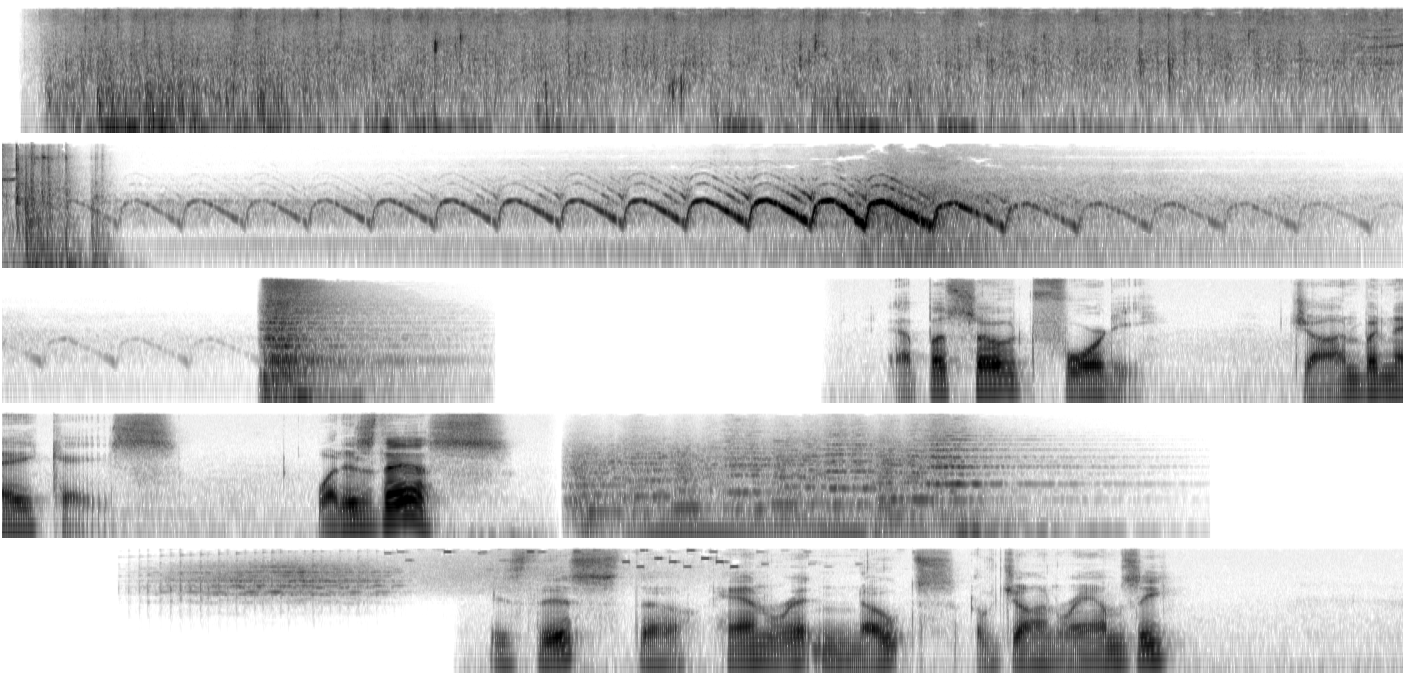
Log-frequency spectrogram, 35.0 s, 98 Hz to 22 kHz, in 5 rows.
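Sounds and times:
siren yelping: 7.6s - 15.3s.

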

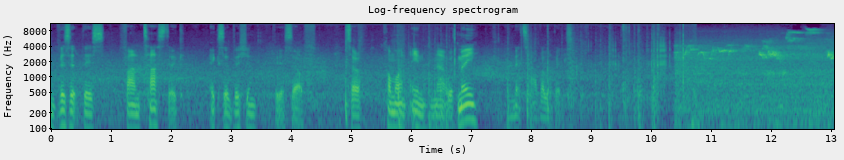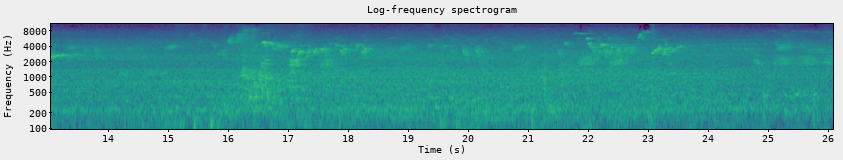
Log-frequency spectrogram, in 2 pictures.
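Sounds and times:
steady background hiss: 0.0s - 8.6s, 10.4s - 26.0s
small birds chirping: 10.4s - 26.0s.

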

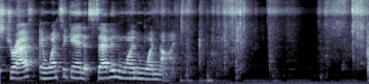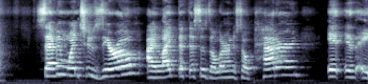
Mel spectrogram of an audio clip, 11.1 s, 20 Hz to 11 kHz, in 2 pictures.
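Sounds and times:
paper envelopes rustling: 2.2s - 6.0s.

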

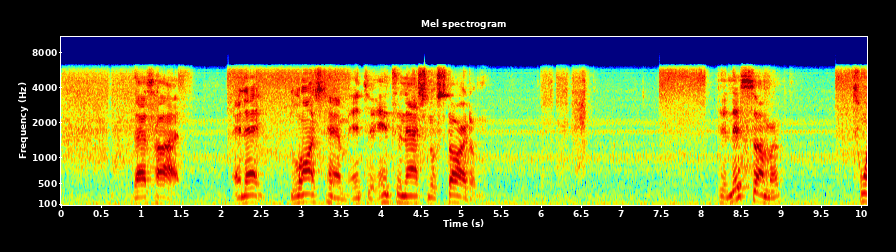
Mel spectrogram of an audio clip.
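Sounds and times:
airbrush spraying: 0.0s - 3.7s, 6.0s - 6.6s, 7.5s - 8.1s, 9.7s - 10.0s.

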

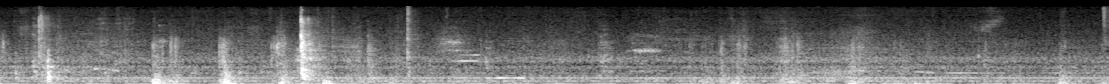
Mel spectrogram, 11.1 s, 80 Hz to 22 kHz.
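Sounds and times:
low electrical hum: 0.0s - 11.0s
faint ticks and knocks: 1.5s - 4.2s, 6.9s - 9.5s, 10.1s - 11.0s.

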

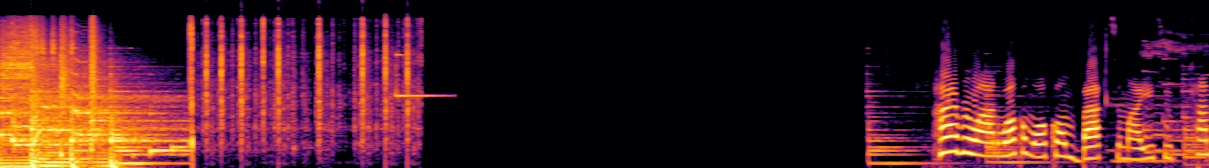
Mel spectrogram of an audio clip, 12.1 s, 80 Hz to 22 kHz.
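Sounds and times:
background music: 0.0s - 2.0s, 8.7s - 12.0s
typewriter keys clacking: 1.9s - 4.3s
typewriter bell ding: 3.6s - 4.6s.

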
